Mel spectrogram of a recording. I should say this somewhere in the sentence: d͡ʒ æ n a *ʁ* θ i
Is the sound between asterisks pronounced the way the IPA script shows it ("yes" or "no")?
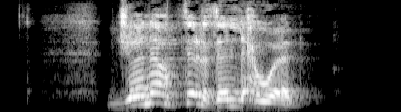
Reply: yes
